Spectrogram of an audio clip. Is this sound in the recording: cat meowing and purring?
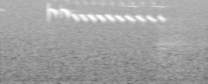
no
